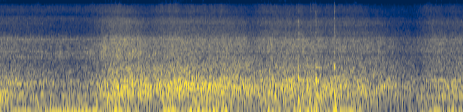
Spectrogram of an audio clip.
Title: Jaguar XJ-S engine misfire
